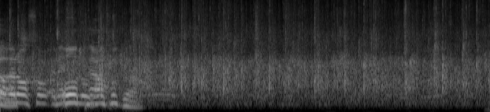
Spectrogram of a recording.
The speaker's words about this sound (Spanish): ¿Cuántos le dan gloria a Dios? esta mañana? ya? ¿Cuántos pueden levantar un aplauso a Dios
